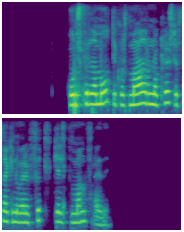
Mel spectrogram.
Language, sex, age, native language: Icelandic, female, 30-39, Icelandic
